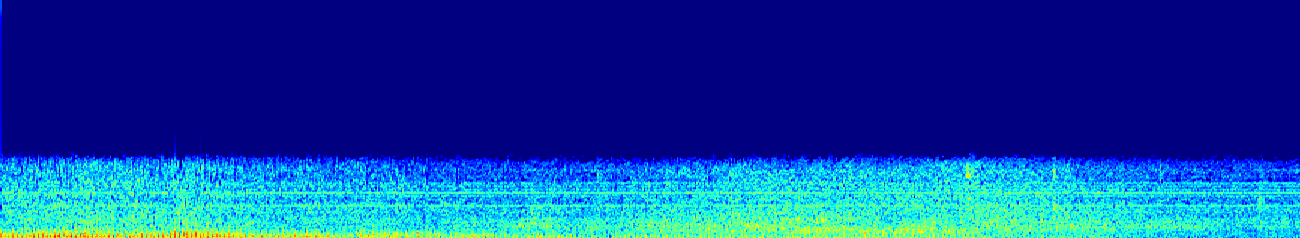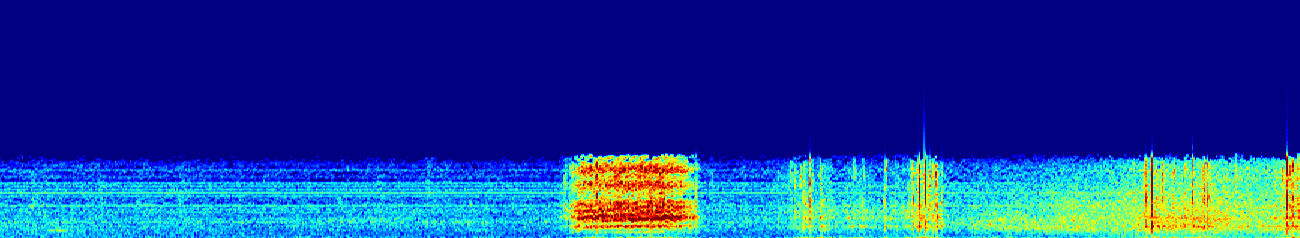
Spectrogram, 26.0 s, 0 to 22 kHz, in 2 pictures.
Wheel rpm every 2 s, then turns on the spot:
0, 0, 0, 0, 0, 0, 0, 0, 0, 60, 20, 10, 10.
20-26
